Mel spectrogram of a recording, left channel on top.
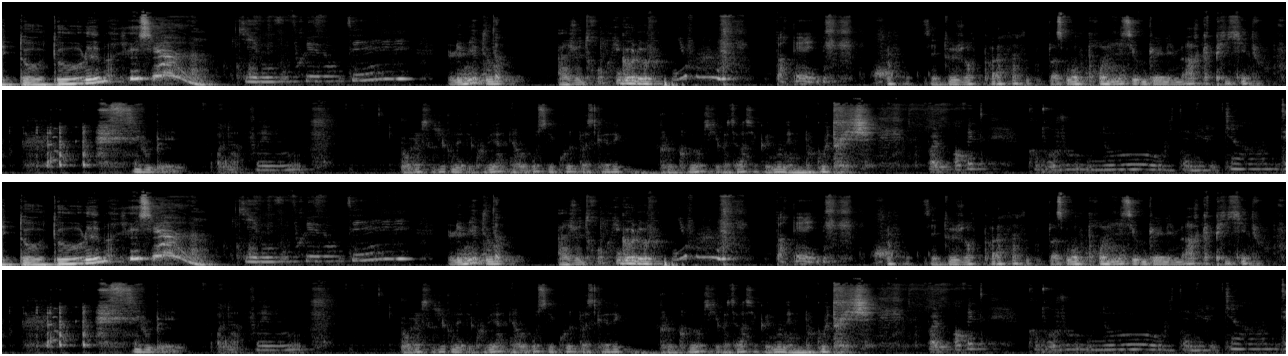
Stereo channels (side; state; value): both; identical; correlation 1.00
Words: Toto le magicien. qui vont vous présenter Le mytho. mytho. Un jeu trop rigolo. Youhou par Perrine. C'est toujours pas un placement de produit, s'il vous plaît, les marques, payez-nous. S'il vous plaît. Voilà, vraiment. En vrai, c'est un jeu qu'on a découvert, et en gros, c'est cool parce qu'avec Clo-Clo, ce qu'il faut savoir, c'est que nous, on aime beaucoup tricher. Voilà. En fait, quand on joue au Uno, au 8 américain,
